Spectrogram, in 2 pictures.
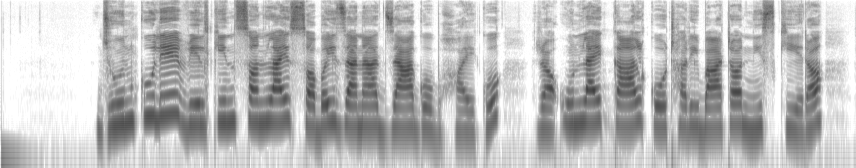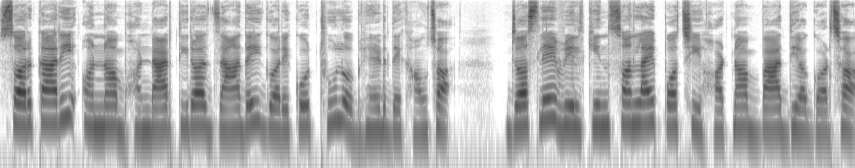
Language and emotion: Nepali, neutral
